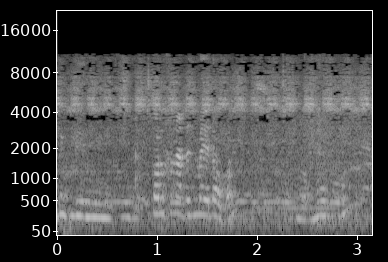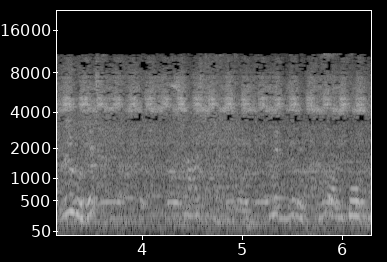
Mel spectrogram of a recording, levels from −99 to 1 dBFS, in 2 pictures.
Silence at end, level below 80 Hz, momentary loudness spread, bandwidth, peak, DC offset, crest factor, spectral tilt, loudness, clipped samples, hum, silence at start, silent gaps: 0 s; -62 dBFS; 5 LU; 11.5 kHz; -12 dBFS; under 0.1%; 18 dB; -1.5 dB/octave; -26 LUFS; under 0.1%; none; 0 s; none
